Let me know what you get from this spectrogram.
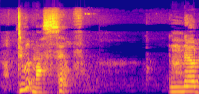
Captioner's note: silence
